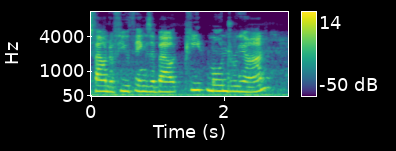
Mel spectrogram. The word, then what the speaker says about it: Piet: up online go on google and search for Pete P IET Mondrian M o n DRA guys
